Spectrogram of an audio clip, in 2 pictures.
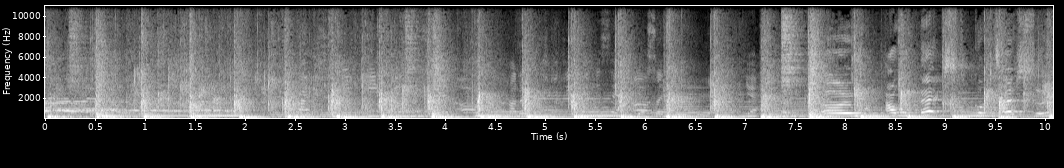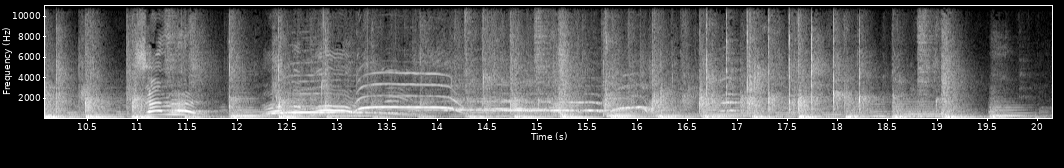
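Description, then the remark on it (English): A crowd claps steadily for about twenty seconds for a contestant leaving the stage, the dense patter of hands mixed with scattered whoops and shouts of cheering, loud and sustained throughout. “Round of applause for contestant!”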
